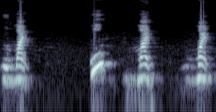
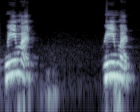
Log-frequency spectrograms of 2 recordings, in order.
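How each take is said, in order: First: "woman" as WU-man, rounded first vowel; model pronunciation. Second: "women" as WI-min, short I; model pronunciation. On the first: Teacher drilling the singular form. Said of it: "the first is". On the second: Teacher contrasting the plural form. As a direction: drill "women" for the class. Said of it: "the second is". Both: Shown as a demonstration.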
